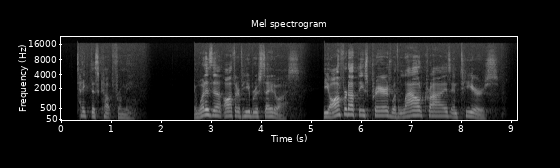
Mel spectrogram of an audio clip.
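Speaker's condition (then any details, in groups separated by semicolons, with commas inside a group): No condition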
